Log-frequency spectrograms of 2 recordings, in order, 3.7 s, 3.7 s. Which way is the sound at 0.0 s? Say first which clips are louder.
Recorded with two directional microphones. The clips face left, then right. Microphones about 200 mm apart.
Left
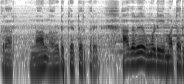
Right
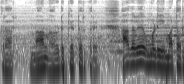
Left 4 dB; 35° left (ahead or behind).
